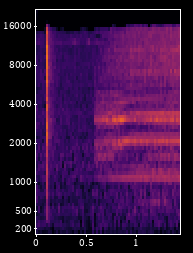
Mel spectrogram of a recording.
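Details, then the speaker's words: Small hobby mill with plastic gears, overworked with a 3/4 bit; motor spins but bit doesn't. A click, then steady free-running motor whine with no cutting sound; owner suspected stripped gear, inspection found the gear cracked. "my motor's spinning but my my bit ain't so uh let me take it apart and see what the damages are"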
